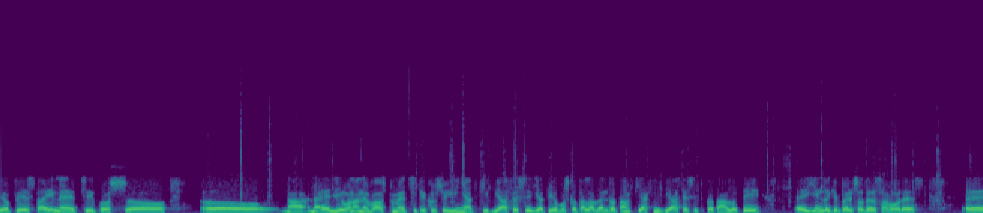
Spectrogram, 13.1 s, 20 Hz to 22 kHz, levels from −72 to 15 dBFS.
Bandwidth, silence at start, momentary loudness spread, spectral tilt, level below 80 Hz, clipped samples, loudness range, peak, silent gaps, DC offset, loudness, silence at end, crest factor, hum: 7 kHz; 0 s; 6 LU; -8.5 dB/octave; -64 dBFS; under 0.1%; 1 LU; -2 dBFS; none; under 0.1%; -15 LUFS; 0 s; 12 dB; none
